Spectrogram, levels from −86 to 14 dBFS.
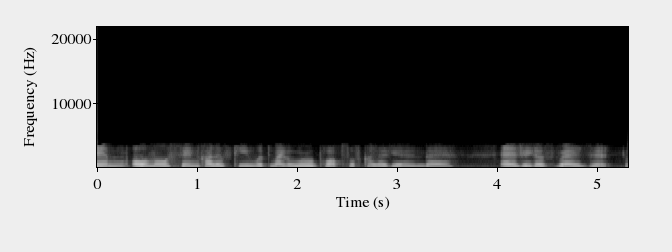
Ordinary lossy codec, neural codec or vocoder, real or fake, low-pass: MP3, 32 kbps; codec, 16 kHz, 1 kbps, FunCodec, trained on LibriTTS, 50 frames a second; fake; 3.6 kHz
